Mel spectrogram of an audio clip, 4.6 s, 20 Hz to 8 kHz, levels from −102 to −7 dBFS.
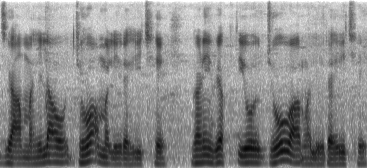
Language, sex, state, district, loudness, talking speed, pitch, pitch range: Gujarati, male, Gujarat, Gandhinagar, -19 LUFS, 155 wpm, 115 Hz, 105-125 Hz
